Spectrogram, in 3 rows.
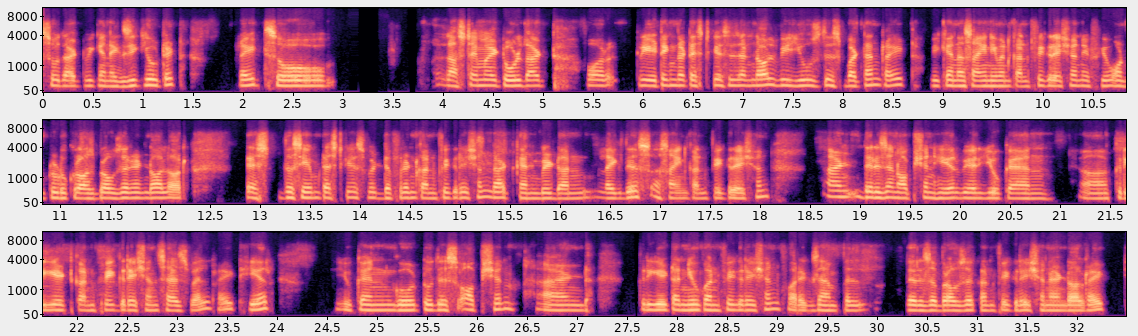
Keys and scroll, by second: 3.1 ctrl+shift+@.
